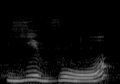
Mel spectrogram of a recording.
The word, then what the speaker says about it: его: So we say это его. So we write the G, letter G, but we actually pronounce it as V.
